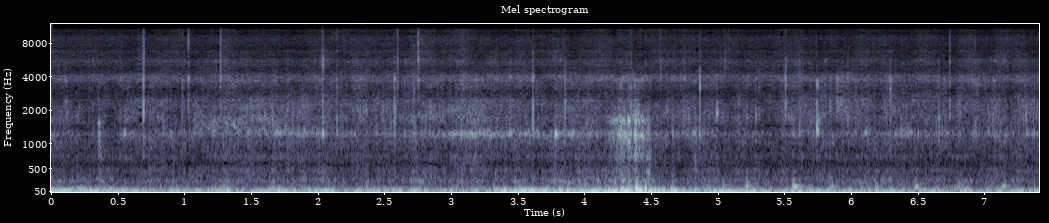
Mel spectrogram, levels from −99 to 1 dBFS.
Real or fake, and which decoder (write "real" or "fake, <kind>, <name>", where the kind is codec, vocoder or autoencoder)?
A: fake, codec, HILCodec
